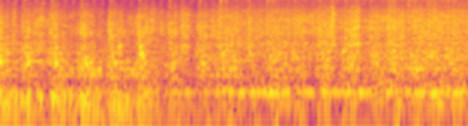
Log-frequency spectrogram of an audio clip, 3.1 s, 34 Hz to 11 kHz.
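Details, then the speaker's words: 2010 Chevy Aveo 1.6 Ecotec petrol engine idling with misfires: steady airy hiss over a low hum from an internal PCV vacuum leak in the valve cover's integrated PCV system; fixed by replacing the valve cover. "you see right here's where that pcb system is it's the ecotech as i change that now watch this see how bad it's leaking internally look at that"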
